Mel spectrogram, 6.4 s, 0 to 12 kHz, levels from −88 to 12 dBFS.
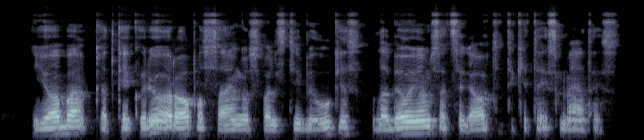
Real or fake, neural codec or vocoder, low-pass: real; none; 10.8 kHz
